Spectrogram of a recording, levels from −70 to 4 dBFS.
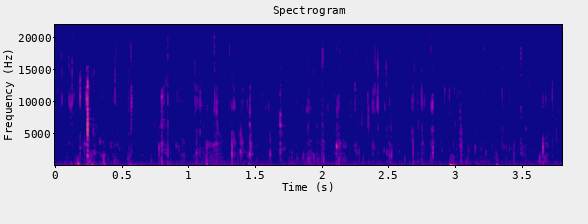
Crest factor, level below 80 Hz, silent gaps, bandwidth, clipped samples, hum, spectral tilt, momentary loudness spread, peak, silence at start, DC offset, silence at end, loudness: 40 dB; -58 dBFS; none; over 20 kHz; under 0.1%; none; -1.5 dB/octave; 14 LU; -6 dBFS; 0 s; under 0.1%; 0 s; -44 LUFS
